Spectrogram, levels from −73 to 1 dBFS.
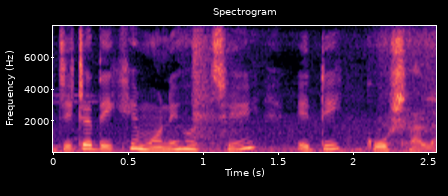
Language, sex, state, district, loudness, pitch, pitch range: Bengali, female, West Bengal, Cooch Behar, -19 LUFS, 225 Hz, 205-245 Hz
